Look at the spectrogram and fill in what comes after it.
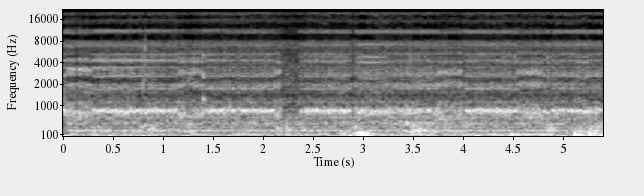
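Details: Old ThinkCentre server's internal PC speaker: steady whine with crackly warbling buzz from interference under high CPU and disk load; covering the speaker hole with a thumb makes it much quieter.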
